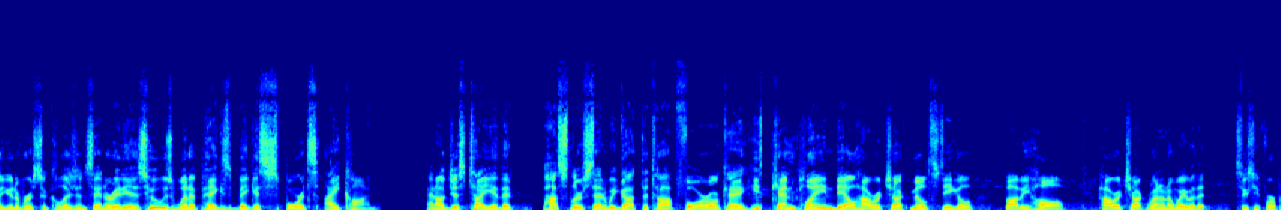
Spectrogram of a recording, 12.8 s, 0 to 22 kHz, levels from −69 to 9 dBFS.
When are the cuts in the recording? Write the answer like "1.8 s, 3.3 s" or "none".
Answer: 7.6 s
